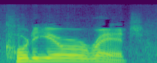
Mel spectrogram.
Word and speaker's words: Cordillera Ranch: one of my favorite high-end luxury communities of cordial ranch i said it right this time and this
